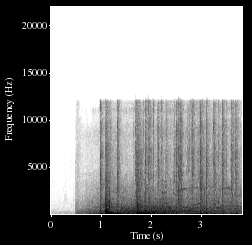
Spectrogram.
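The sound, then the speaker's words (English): Police firing rubber bullets at looters in Johannesburg: a rapid fusillade of many sharp bangs and thuds over a continuous rough din, starting suddenly after a short silence. “Police shoot rubber bullets at looters in Johannesburg.”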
